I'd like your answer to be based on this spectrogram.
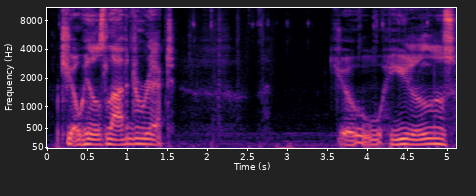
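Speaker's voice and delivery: bad fake Texan accent. Announcing being live to the chat: bad Texan accent. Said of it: "This is my Texan accent".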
